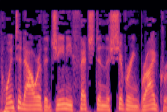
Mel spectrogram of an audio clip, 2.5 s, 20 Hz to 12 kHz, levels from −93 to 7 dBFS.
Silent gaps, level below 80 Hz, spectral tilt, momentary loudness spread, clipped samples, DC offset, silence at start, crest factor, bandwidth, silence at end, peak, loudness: none; -36 dBFS; -4.5 dB/octave; 2 LU; under 0.1%; under 0.1%; 0 s; 12 dB; 8.8 kHz; 0 s; -6 dBFS; -18 LUFS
